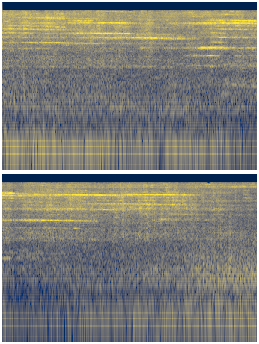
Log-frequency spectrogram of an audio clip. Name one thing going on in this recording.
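A passenger train rumbles past close by on the tracks.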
